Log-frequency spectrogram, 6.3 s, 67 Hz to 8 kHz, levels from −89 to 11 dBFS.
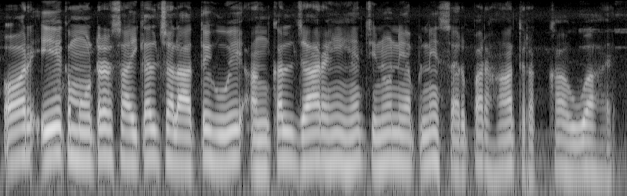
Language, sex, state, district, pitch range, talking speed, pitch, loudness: Hindi, male, Madhya Pradesh, Katni, 135-160 Hz, 160 wpm, 150 Hz, -14 LUFS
